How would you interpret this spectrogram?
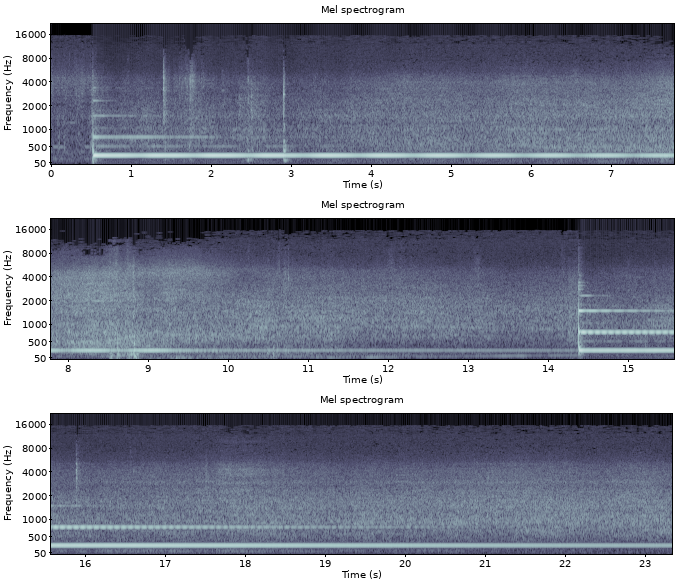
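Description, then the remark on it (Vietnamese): A deep Buddhist temple bell is struck before a sermon, one of three strikes, and left to ring, its low hum pulsing slowly as it fades, then struck again with a sustained, gradually decaying tone. No one speaks. “Quý vị cố gắng lắng tâm, nhắm mắt lại và lắng nghe ba tiếng chuông cho thật kỹ.”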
